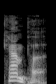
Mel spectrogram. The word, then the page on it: camper: anglais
